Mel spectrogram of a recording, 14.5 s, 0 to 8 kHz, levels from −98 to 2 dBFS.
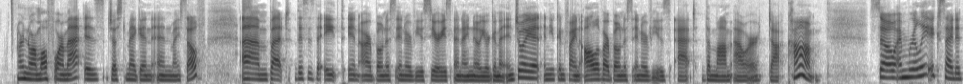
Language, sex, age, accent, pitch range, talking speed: English, female, 20-39, American, 170-210 Hz, 175 wpm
